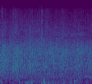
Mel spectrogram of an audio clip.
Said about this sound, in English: Let's give God a big hand clap of praise.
